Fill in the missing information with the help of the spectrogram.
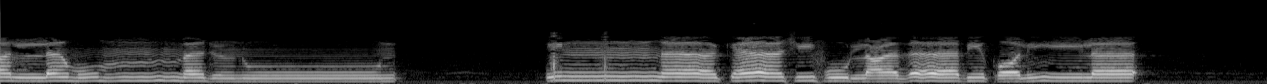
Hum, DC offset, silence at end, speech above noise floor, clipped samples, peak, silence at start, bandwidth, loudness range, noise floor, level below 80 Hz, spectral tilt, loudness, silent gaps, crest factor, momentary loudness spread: none; under 0.1%; 1.3 s; 37 dB; under 0.1%; -4 dBFS; 0 s; 4.5 kHz; 9 LU; -57 dBFS; -66 dBFS; -11 dB/octave; -21 LUFS; none; 18 dB; 10 LU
